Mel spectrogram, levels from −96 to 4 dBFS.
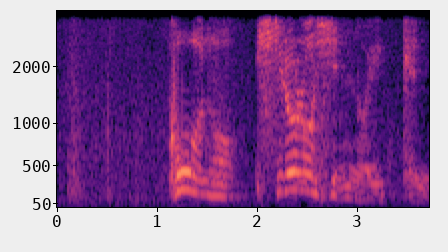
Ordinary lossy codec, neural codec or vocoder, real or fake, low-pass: none; none; real; 3.6 kHz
